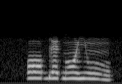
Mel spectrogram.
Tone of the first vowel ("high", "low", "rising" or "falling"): high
